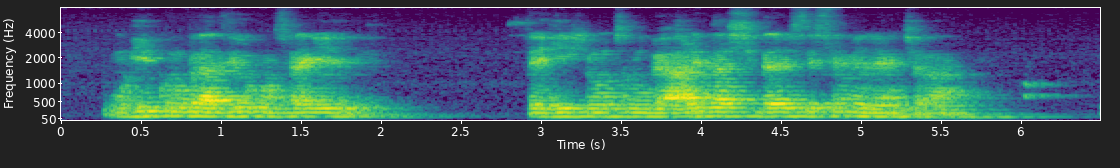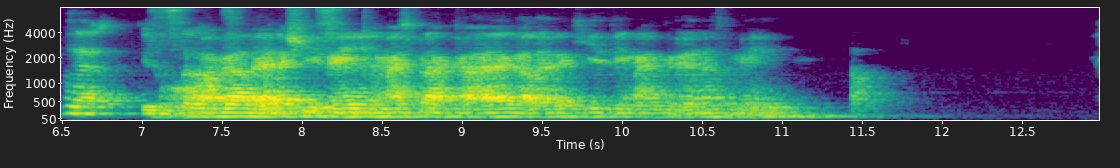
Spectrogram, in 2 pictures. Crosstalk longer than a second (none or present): present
